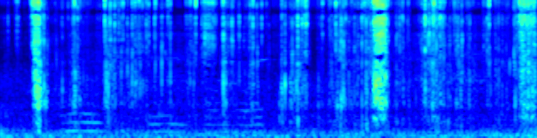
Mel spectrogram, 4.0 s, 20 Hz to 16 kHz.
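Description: Foil wrapper of a 2007 Topps baseball card pack being crinkled and torn open, with irregular sharp crackles. The loudest come about a quarter second in and near three seconds in, as the hard-to-open pack is worked apart.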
